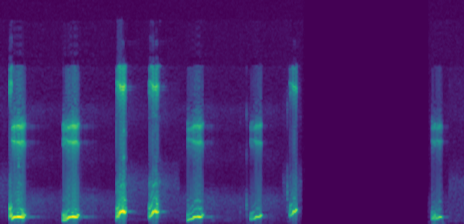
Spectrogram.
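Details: Female white-breasted waterhen calling, a sound used to lure the male from cover: a fast run of short croaking notes that alternate low and high, fading out, then one last note after a pause.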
